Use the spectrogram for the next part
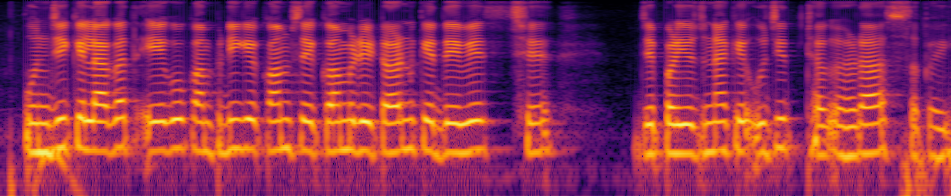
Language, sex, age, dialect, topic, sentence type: Magahi, female, 31-35, Western, banking, statement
